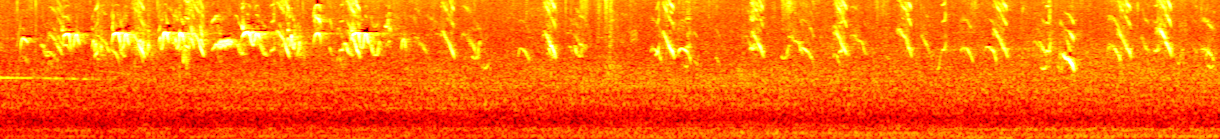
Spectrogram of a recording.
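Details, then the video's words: A happy little bunch of Brahma chickens, many thin high chirps overlapping quickly, with a low rumbling background. "Happy little bunch brahmas"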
